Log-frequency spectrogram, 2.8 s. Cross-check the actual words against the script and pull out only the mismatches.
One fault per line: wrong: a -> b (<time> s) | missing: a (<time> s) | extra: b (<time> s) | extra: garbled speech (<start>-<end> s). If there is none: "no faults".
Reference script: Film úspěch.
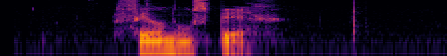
no faults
